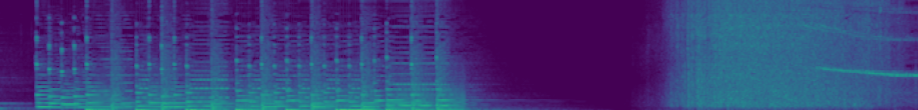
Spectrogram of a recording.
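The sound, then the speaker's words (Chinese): Fireworks set off by someone not far away go off in a fast, loud string of sharp crackling bangs for several seconds, then a brief silence before a steady rushing hiss with a thin high whistle. “恰好不远处有人放烟火，借着亮光，我看见门上一左一右贴着两张旧纸”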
